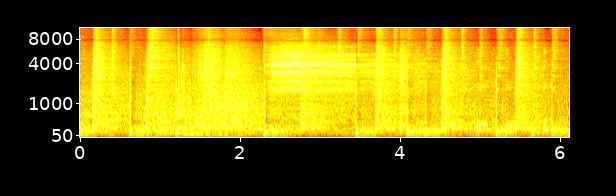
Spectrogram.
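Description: Live drum kit playing a steady beat with kick drum, snare and cymbals, as part of a small band's instrumental intro; a high ringing tone holds for about a second near the middle.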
